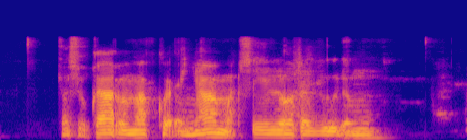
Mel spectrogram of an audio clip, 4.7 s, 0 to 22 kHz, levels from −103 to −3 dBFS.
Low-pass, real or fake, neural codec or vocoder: 7.2 kHz; fake; codec, 32 kHz, 1.9 kbps, SNAC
